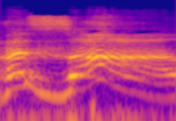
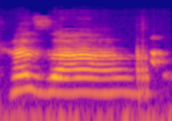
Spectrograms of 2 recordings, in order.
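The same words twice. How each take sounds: First: It is said with excited enthusiasm. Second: It is said in a flat, nonchalant way.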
